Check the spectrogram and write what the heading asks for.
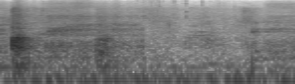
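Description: A brief throat noise from a man right at the start, then faint room tone with a few soft small sounds.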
